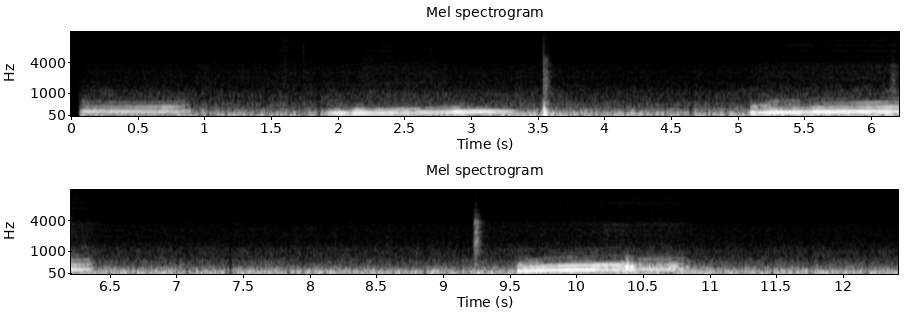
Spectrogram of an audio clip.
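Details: Sleeping Shiba Inu snoring: four drawn-out, rising, tonal snores with a nasal, whining quality, each one to two seconds long and spaced about three seconds apart, with a faint click in a quiet indoor setting.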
